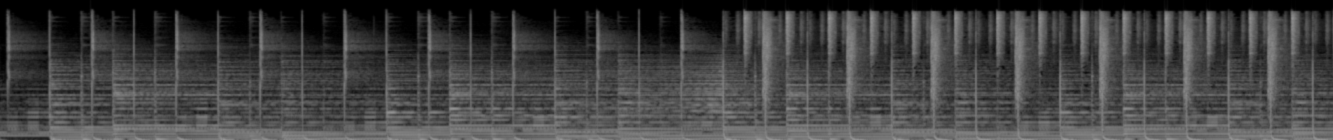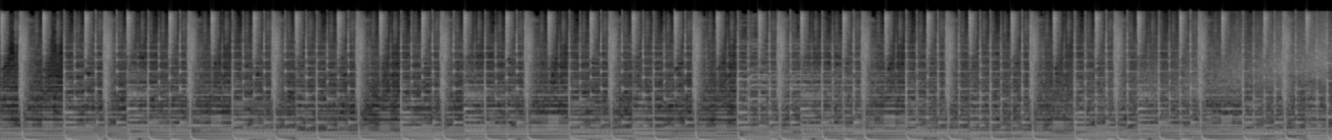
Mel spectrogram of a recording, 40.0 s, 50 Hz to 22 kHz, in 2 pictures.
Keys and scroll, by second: 20.5-21.4 typing, 26.5-27.5 typing, 28.7 ctrl+c, 28.9 ctrl+v, 30.9 n.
